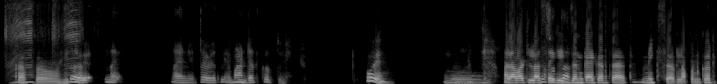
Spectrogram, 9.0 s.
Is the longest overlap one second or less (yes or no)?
yes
